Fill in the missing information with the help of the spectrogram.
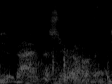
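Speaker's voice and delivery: hushed whisper. Real, not acted. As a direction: whisper it so the room stays still. Quiet instruction during ghost hunt.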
